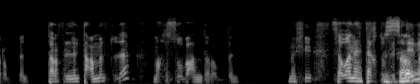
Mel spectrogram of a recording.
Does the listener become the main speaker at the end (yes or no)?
yes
